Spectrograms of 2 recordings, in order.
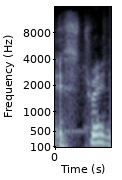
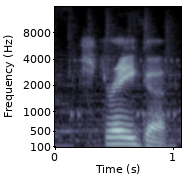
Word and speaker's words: Strega: Or is it Sprega exclusive to sitcom cast members? None of your business. I command you to speak, coward. You're pronouncing it wrong. It's Strega, not Strega. Not that hard.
